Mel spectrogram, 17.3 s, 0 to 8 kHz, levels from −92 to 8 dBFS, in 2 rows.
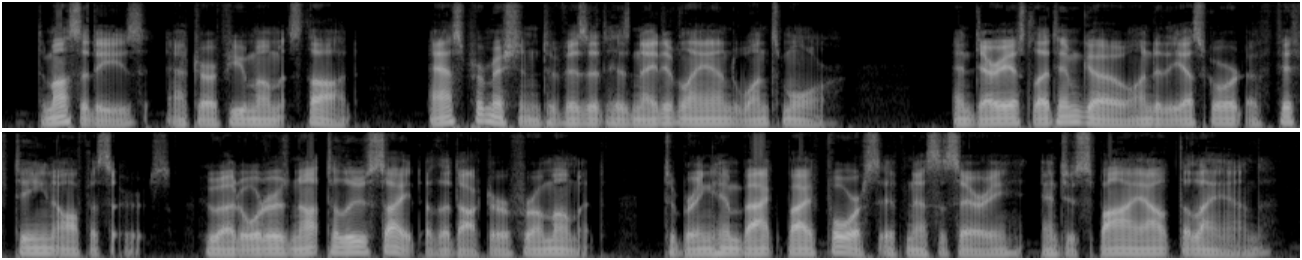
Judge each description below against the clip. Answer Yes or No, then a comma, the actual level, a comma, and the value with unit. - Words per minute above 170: Yes, average, 185 wpm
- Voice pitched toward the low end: Yes, very low, 75 Hz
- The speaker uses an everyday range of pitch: No, narrow, 2.3 semitones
